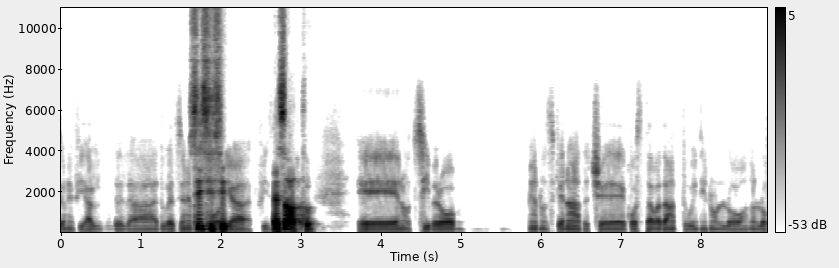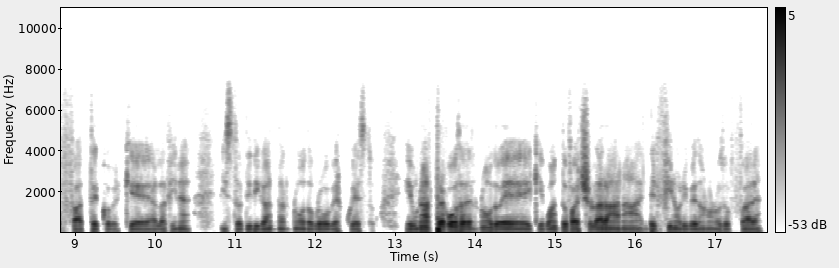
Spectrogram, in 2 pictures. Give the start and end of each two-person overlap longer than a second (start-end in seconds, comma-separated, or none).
1.6-3.0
